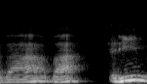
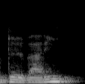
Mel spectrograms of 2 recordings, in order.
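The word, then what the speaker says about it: דְּבָרִים: Entonces no es davarim, sino devarim. Esto ya lo habíamos visto.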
